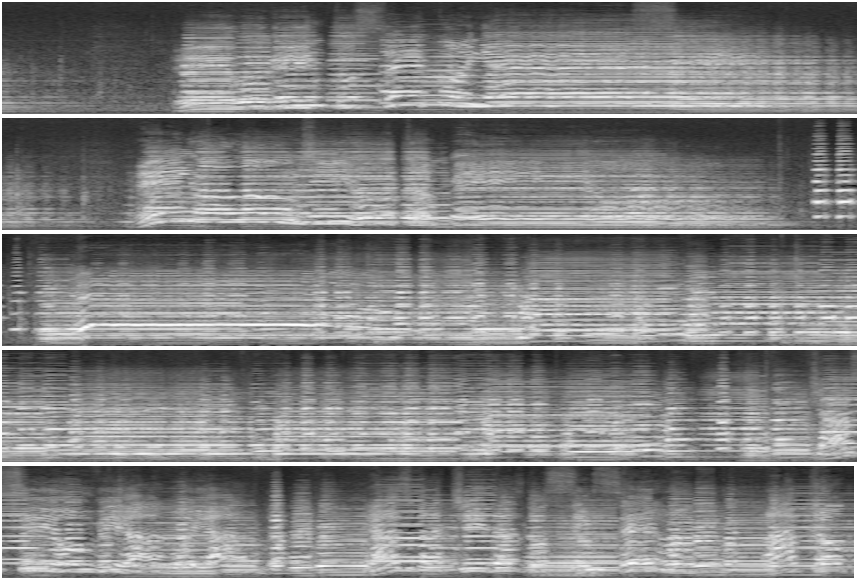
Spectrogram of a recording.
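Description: Two piano accordions playing a gaúcho serrana tune as an instrumental duet. Two opening phrases each fade away with a short pause after them, then the playing runs on steadily from a little under halfway in.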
